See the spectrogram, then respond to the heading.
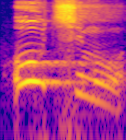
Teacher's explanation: Último, a sílaba tônica é o u, também está acentuada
